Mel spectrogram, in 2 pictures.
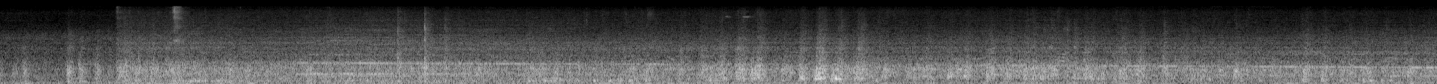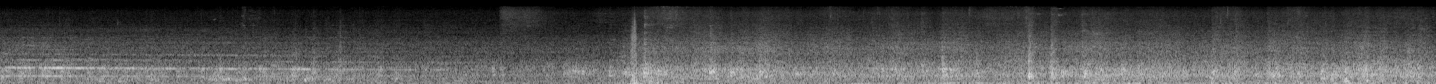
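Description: Mumbai suburban local (EMU) train running at speed, heard from its open doorway: a steady rumble with wheels clicking over rail joints and faint whines that slowly fall in pitch. About two-thirds of the way through the clatter grows louder as another local train passes close on the next track.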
